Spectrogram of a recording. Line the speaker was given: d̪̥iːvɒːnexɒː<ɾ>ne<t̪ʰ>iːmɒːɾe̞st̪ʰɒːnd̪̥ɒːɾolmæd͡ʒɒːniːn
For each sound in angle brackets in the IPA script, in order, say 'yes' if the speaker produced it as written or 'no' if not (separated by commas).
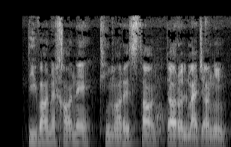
no, yes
